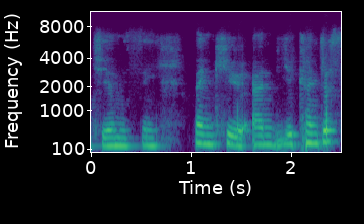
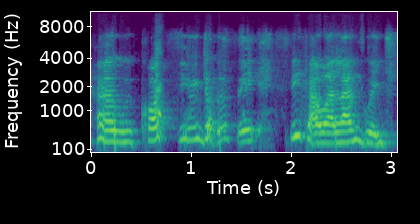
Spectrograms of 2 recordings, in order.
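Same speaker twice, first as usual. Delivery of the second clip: playful stern warning, louder, higher; mock threat; 4 semitones higher, 9 dB louder than usual. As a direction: tease her with a fake threat, loud and bossy. Host playfully threatens guest.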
